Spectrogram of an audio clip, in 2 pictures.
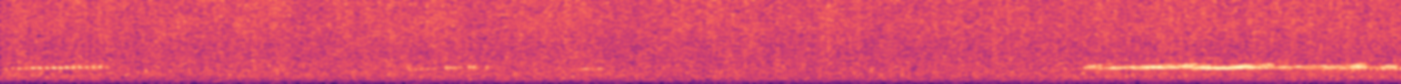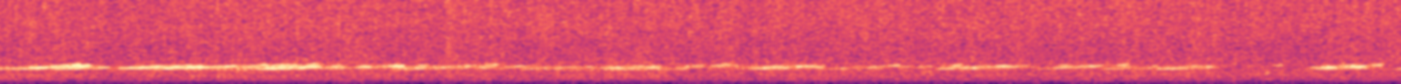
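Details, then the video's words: Frogs calling beside a river in a pristine forest with mossy ground; a few scattered chirps early on, then a dense, rapid run of high raspy croaks from about midway, steady in pitch, over a constant rushing of river water. "River and Frogs sleep sounds"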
